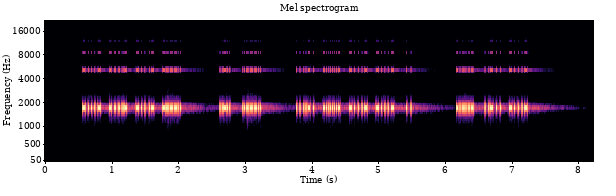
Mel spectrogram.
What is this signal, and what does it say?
Hellschreiber (Feld-Hell, 122.5 baud), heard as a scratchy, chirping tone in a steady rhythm, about 1700 Hz. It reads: NAME IS JOHN, QTH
